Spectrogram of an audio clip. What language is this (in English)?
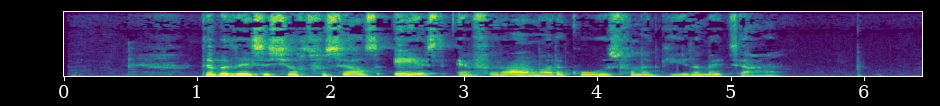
Western Frisian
